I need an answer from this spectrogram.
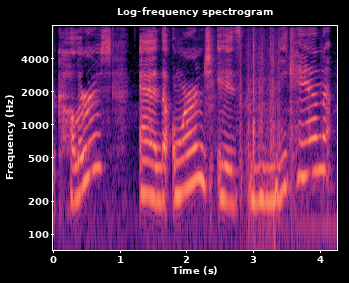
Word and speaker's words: mikan: and the orange is me can orange i think that's how it's pronounced m-i-k-a-n that's a mandarin orange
